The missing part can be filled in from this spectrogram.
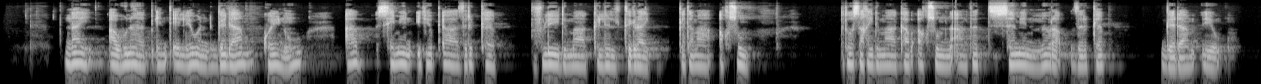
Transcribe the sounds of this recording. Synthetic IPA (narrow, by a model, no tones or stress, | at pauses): najʔawunɐpʼent̪ʼelewonɡɐd̪amkʰo̞jnu | ʔaβsɐme̞nʔit̪ʰijo̞pʼjazɨɾɨkʰːɐβ | b̥ɨfɨlɐjd̪ɨmːakʰɨlːɨlt̪ʰɨɡɾaj | kʰɐt̪ʰɐmaʔaxsum | b̥ɨt̪ʰɐwɔsːaxid̪ɨmːakʰaβʔaxsumnɨ̰ʔa̰nfɐt̪̚sɐme̞nmɨβɾa̰qʼzɨɾɨkʰːɐβ | ɡɐd̪amɨjːu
